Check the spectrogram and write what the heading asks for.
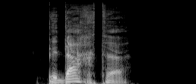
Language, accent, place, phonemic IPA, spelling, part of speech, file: German, Germany, Berlin, /bəˈdaxtə/, bedachte, verb, De-bedachte.ogg
- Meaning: 1. first/third-person singular preterite of bedenken 2. form of bedacht 3. first/third-person singular preterite of bedachen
